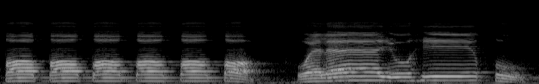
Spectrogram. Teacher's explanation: Ta ni tebal. Okey, tebal hujung lidah dia sentuh kat belakang gigi atas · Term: huruf ta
